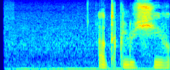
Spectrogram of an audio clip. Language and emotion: Russian, neutral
